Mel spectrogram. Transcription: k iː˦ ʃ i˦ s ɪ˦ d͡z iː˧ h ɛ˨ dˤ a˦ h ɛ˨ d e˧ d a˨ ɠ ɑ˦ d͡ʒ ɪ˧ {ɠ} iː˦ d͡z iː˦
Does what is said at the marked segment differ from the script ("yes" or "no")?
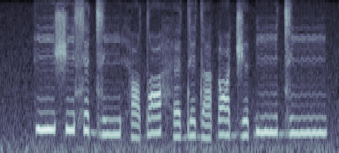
no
